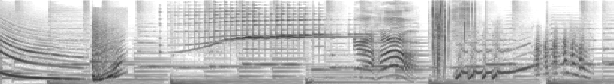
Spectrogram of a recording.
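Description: Cheerful children's background music with cartoon sound effects laid over it: a falling pitch glide at the start, a rising glide that levels off into a held high tone, then a run of quick boings and rising sweeps in the second half.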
